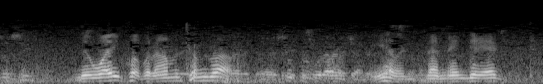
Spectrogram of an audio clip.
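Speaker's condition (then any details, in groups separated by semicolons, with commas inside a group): Deafness; questions from listeners not taken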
